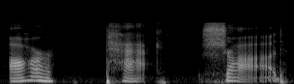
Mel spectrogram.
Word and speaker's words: Arphaxad: you might even see it immediately that the pronunciation is our pack shod now this of course is important because when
